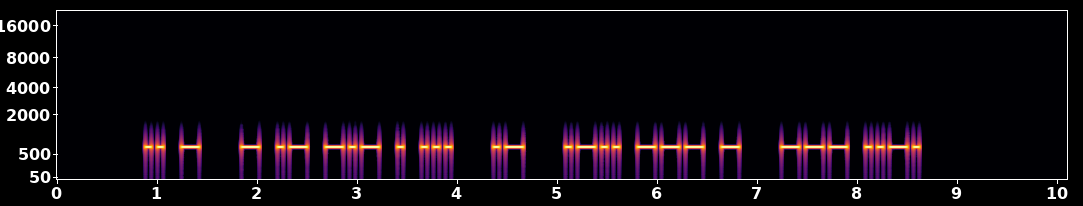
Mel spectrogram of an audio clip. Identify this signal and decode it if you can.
Morse code, heard as a keyed tone, about 20 wpm, 700 Hz. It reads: IT TAKES A LOT OF
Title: Sets of 5 Words Encore 20wpm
